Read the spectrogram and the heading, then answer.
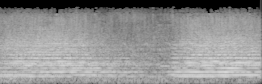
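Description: A locomotive horn blares loudly and steadily in a rich, chord-like tone, easing briefly midway before swelling back up, prominent with no voices.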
